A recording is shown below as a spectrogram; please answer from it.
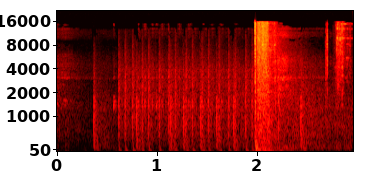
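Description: Rapid automatic gunfire in PlayerUnknown's Battlegrounds, a fast burst of evenly spaced shots close and sharp, followed by a louder blast-like crack and a few trailing shots, with no talk.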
